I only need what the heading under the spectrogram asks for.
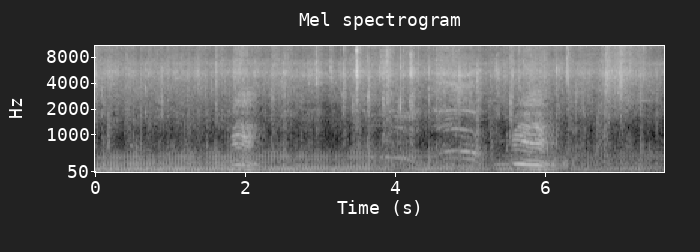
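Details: Dozens of tame cattle being herded back to a farm pen; two short moos near 2 and 6 seconds stand out over a steady low rumble and background noise.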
